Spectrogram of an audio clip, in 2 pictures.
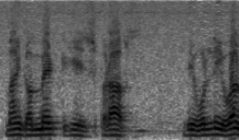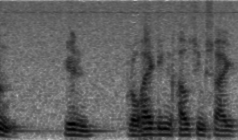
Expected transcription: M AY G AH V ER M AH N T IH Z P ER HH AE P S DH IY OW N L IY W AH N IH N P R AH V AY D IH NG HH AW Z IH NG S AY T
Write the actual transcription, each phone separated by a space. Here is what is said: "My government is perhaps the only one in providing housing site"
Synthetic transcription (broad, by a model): M AY G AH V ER M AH N T IH Z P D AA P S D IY OW N L IY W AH N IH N P R AH V AY D IH NG HH AW S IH NG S AY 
